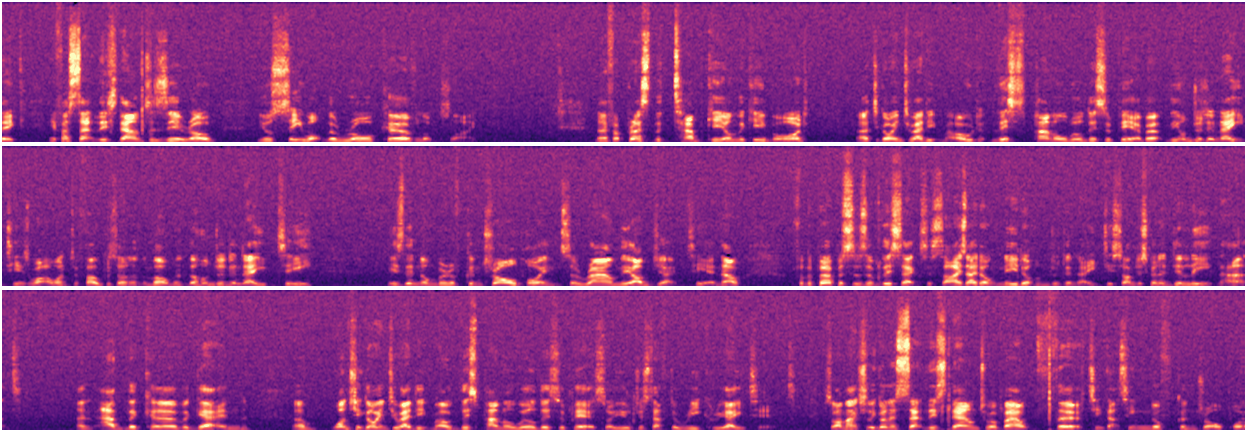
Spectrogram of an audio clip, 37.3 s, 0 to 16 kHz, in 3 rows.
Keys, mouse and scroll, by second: 2.1 middle click, 13.5 Tab, 14.2-17.5 middle drag, 15.1-16.9 drag, 17.3-19.5 drag, 19.3-21.1 middle drag, 21.1 Tab, 22.4 x, 25.0-26.7 drag.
